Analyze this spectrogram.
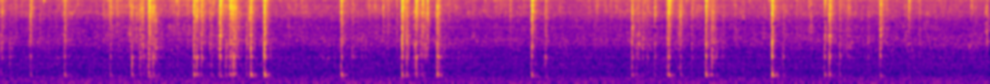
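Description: Scattered light crinkles and clicks of something being handled at irregular intervals, over a faint steady low hum.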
